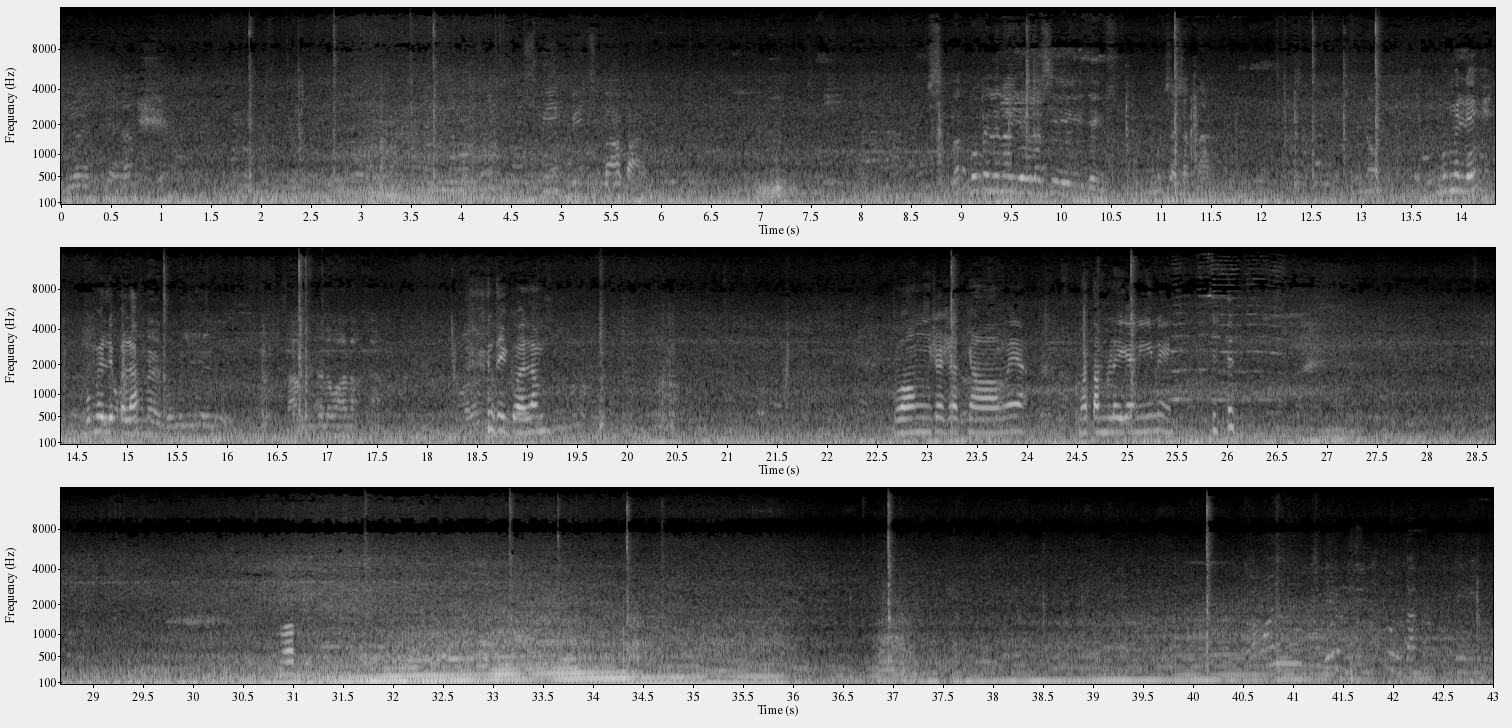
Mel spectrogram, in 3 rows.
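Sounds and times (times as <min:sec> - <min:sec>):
street traffic rumble: 0:00.0 - 0:43.0.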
